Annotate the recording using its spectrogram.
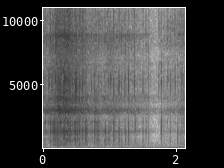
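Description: Aerosol whipped cream can spraying: a crackly, sputtering hiss as cream is piped out onto a mound, loudest early on and easing off toward the end.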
